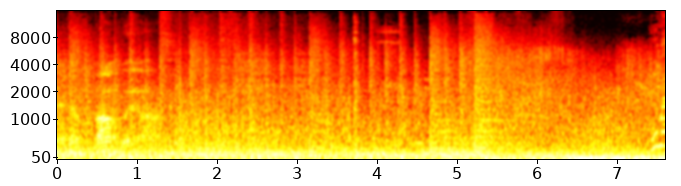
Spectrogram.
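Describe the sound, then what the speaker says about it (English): An Attack on Titan anime battle scene carries a sustained loud explosive roar and rumble with crackling bursts, broadband and continuous, as a bomb goes off. "There's a bomb going off."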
